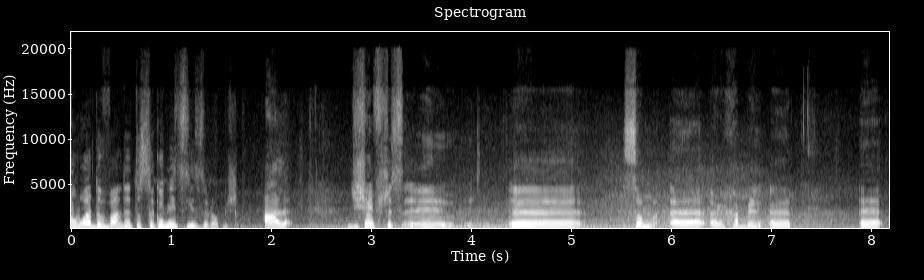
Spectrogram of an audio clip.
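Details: 41-year-old woman who had a stroke in 2009, speaking years later as a stroke survivor with aphasia; aphasia after stroke.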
